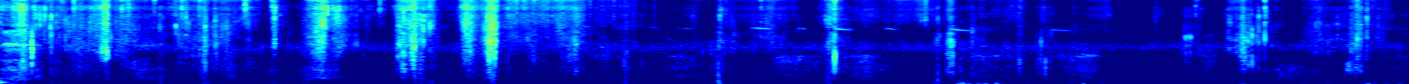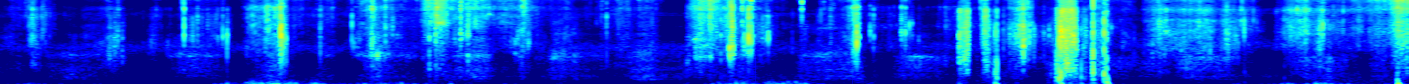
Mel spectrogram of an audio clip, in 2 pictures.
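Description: Footsteps crunching and rustling through dry grass and brush, in irregular steps with stems brushing and snapping, and a few spells of low rumble in between.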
